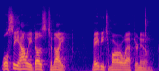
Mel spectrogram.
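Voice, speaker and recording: Man voicing calm doctor, clinical, reassuring. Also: medium pitch, moderate pace, lightly acted. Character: calm, matter-of-fact hospital doctor. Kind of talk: amateur radio drama acting.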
